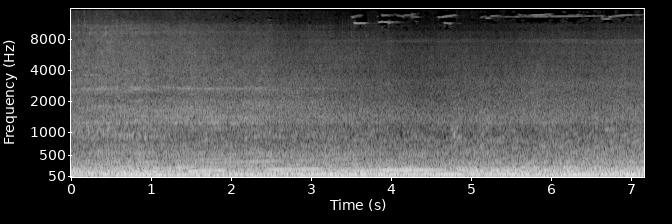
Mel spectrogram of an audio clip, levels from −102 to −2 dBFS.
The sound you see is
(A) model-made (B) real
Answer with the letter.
B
